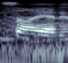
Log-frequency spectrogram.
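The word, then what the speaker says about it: cyan: update oh the word Sayan is pronounced as s in American English with the stress on the first first syllable it rhymes with lion c and Zion you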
